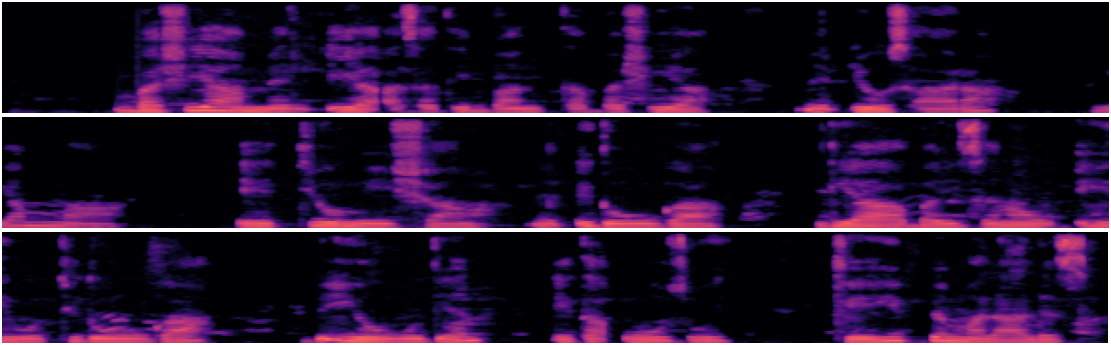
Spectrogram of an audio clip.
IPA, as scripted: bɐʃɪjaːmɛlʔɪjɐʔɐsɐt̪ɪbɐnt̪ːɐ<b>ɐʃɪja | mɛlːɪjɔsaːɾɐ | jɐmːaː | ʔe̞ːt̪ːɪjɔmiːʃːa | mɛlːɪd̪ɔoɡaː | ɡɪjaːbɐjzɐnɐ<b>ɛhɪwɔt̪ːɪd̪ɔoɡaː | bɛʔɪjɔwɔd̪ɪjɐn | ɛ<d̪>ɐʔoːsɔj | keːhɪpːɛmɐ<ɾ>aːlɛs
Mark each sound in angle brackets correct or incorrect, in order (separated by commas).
correct, incorrect, incorrect, incorrect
